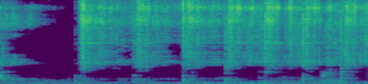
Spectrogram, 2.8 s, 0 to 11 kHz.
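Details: Removed gearbox bearing spun by hand: loose metallic jingling rattle in bursts from wear, with sparkling metal particles in the gearbox oil; gearbox about 1.5 years old running about 300 km a day; bearing to be replaced with a Koyo.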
